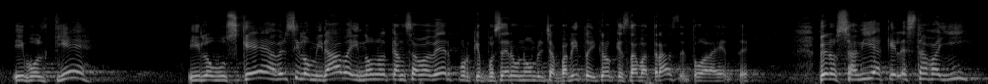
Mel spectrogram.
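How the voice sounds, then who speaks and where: High-voiced pastor. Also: male voice. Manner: animated, dramatic retelling with exclamations. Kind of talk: sermon storytelling. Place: church sanctuary.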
